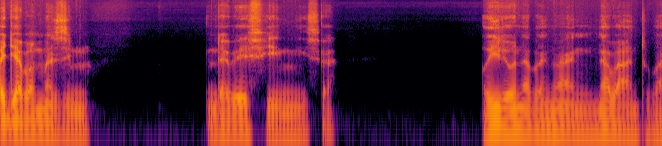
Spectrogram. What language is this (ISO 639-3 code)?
cgg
